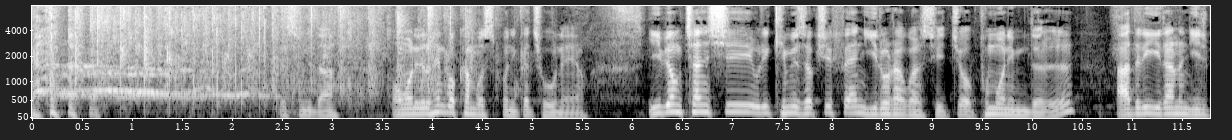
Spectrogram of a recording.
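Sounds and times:
laughter: 0.0s - 1.1s
audience clapping: 0.0s - 5.2s
speech: 2.6s - 11.7s.

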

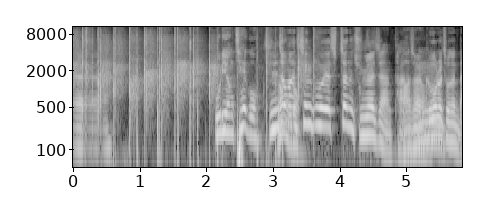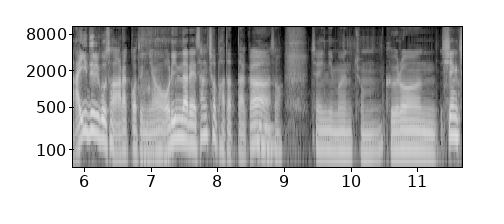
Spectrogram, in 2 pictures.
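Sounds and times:
speech: 0.0s - 0.7s, 2.1s - 11.6s
short round of applause: 0.0s - 3.9s
person vocalizing: 3.0s - 3.4s.

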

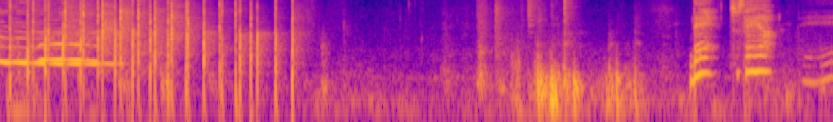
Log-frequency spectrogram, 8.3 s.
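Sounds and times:
audience applause: 0.0s - 3.2s
speech: 7.0s - 7.6s.

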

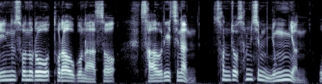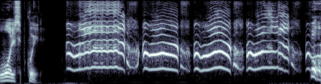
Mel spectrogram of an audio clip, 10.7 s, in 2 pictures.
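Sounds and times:
speech: 0.0s - 6.1s, 10.6s - 10.7s
newborn baby crying: 6.5s - 10.7s.

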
